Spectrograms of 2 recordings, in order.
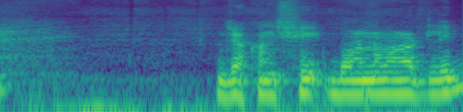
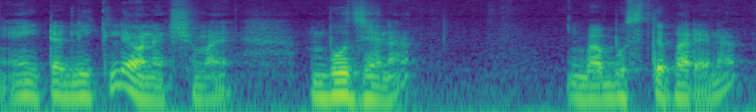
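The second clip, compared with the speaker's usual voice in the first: ordinary talk, nothing marked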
